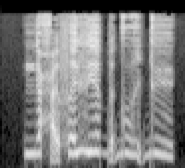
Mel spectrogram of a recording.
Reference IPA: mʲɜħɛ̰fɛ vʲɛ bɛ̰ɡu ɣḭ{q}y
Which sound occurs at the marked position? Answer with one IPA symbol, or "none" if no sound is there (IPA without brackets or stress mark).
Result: ɡ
